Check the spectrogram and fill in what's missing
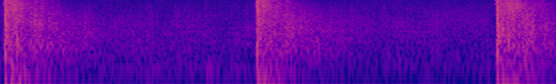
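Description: Three heavy gunshots ring out in a video game, each a sharp burst that trails off into a long fading echo, spaced about two seconds apart and heard quietly with no voices.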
